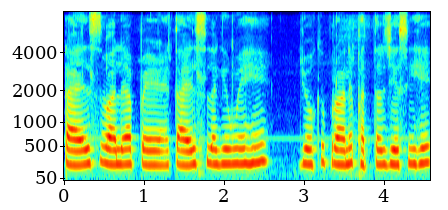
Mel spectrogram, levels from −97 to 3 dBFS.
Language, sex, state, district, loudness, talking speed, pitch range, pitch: Hindi, female, Madhya Pradesh, Bhopal, -15 LUFS, 145 wpm, 215-230 Hz, 225 Hz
